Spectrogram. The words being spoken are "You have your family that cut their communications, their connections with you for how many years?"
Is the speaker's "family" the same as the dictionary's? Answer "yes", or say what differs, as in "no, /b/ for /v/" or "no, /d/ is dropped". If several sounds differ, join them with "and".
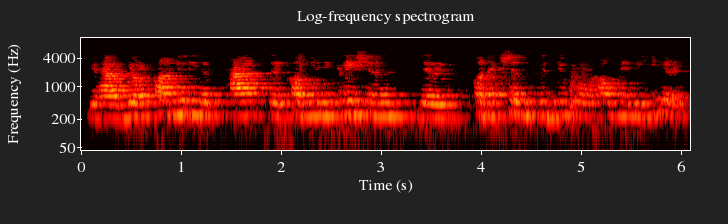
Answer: yes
